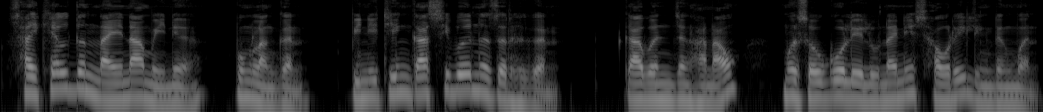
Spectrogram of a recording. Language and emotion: Bodo, neutral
